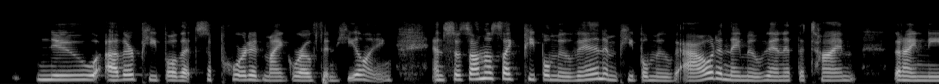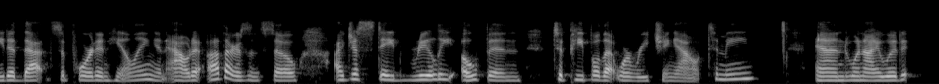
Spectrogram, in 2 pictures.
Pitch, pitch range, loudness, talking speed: 200 Hz, 185-225 Hz, -25 LUFS, 185 wpm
